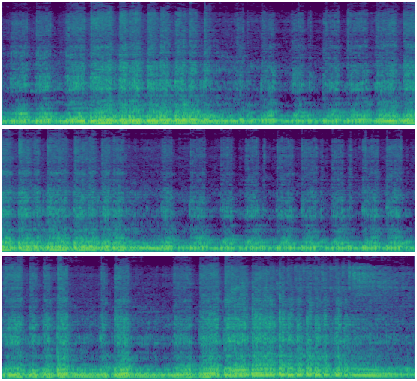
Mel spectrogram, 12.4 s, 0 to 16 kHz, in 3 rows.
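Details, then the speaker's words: MK4 Toyota Supra 2JZ with non-factory injectors, running extremely rich despite new sensors and ECU: deep uneven lope at idle with irregular beat and low thump; misfire or dumping fuel suspected, possibly a sensor, not confirmed. "So, as you can see, the engine does run, and it runs pretty well, but we are having some issue. I'm not sure if it's a misfire, or if it's dumping fuel."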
